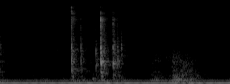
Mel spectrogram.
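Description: A few sharp plastic clicks and taps: a clear quilting ruler with a suction-cup grip handle being released, lifted and set down on a cutting mat. Two of the clicks come close together about a second in, and a soft rustle of a fabric strip being picked up follows near the end.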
